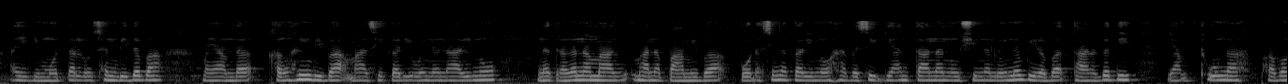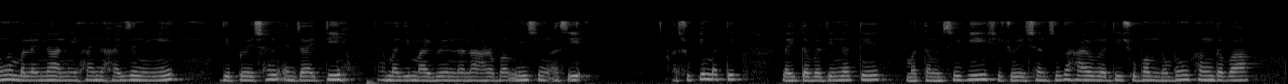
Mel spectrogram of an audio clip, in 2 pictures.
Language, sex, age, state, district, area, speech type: Manipuri, female, 30-45, Manipur, Bishnupur, rural, spontaneous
